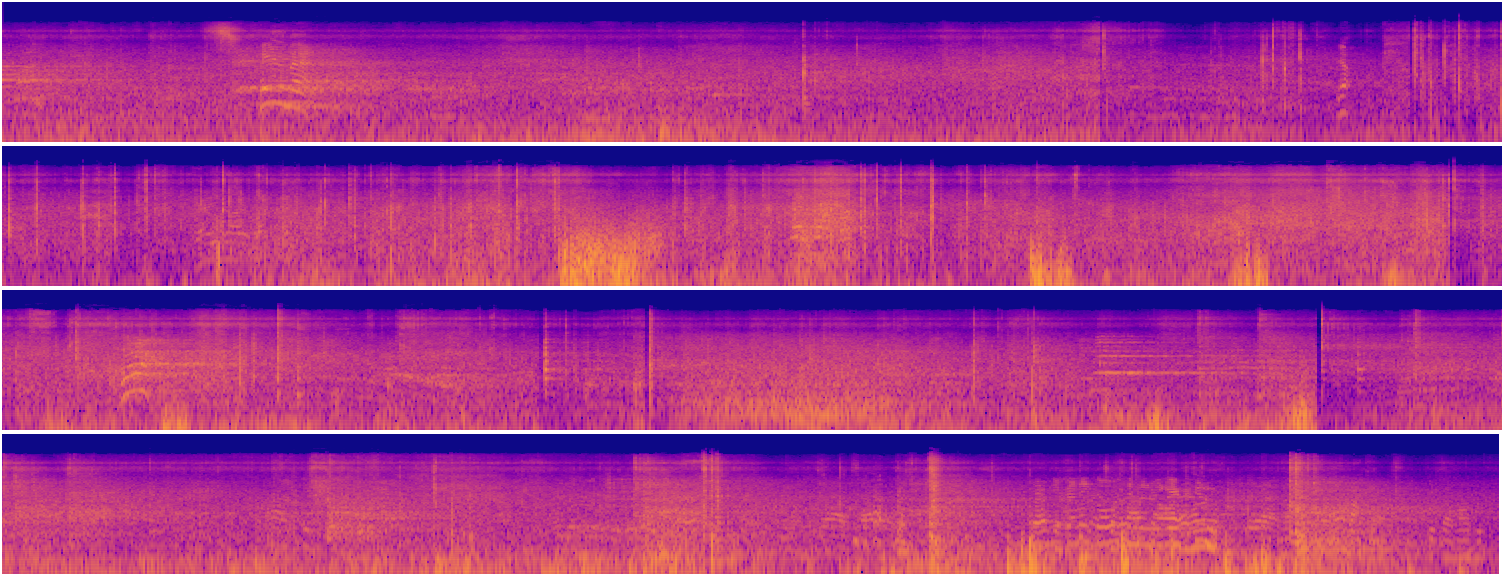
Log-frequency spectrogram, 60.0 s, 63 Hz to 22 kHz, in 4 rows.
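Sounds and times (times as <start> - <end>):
ice skates scraping on ice: 4.2 - 40.8, 41.5 - 57.4
hockey sticks and puck clacking: 4.6 - 59.8.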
